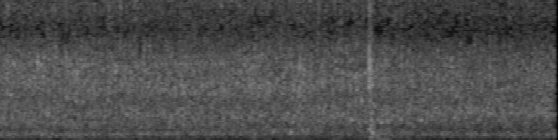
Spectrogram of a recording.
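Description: Continuous rushing water flowing out on its own, a steady close gurgling stream with one brief higher splash or squeak near the end.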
